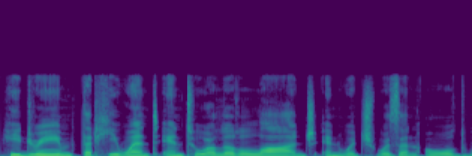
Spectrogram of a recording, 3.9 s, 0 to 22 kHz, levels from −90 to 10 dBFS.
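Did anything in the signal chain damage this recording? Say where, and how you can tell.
No, nothing stood out on listening that would point to damage at any stage of the chain.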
